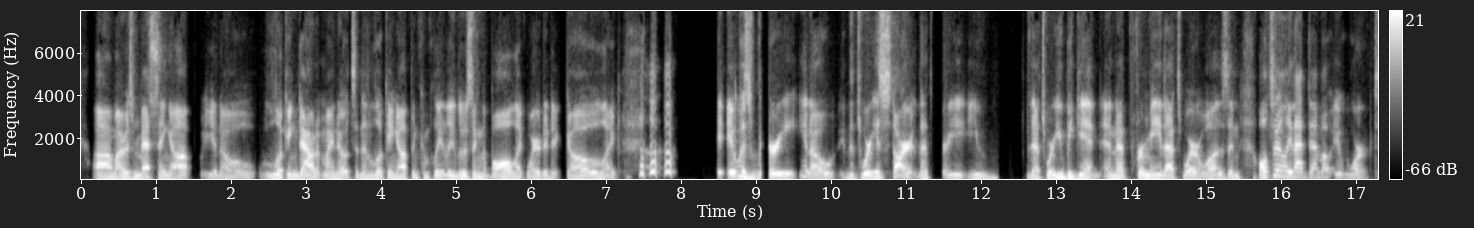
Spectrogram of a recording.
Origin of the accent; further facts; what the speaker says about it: Pennsylvania, United States; moved away as an adult; now in Charlotte, United States; I grew up in Pennsylvania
